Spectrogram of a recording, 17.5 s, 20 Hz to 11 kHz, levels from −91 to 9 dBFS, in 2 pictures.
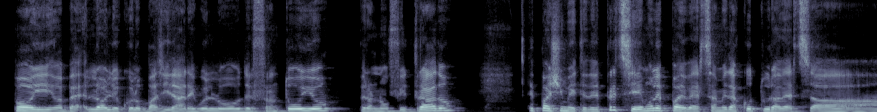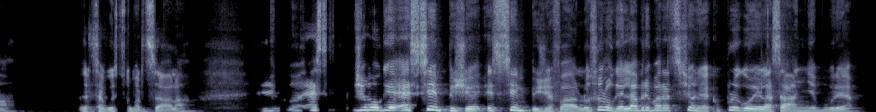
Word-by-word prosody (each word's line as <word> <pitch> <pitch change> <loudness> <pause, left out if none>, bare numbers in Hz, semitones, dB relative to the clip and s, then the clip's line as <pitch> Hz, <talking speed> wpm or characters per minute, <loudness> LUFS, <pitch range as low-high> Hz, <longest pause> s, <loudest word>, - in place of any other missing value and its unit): Poi 165 -4 +3
vabbè, 150 -3 -6
l'olio 160 -3 0
è - - -7
quello 140 0 -5
basilare, 135 0 -4
quello 130 0 -2
del 135 0 -5
frantoio, 190 +8 +1
però 150 -2 -5
non 135 0 -7
filtrato, 190 +11 -2 0.6
e 195 -2 -8
poi 210 0 +3
ci 185 -1 0
mette 155 -2 -3
del 155 +1 -6
prezzemolo 200 - +1
e 205 -1 -2
poi 185 -4 +3
versa 155 0 -3
a - - -6
metà 165 +2 -2
cottura, 180 -5 -2
versa 130 -2 -5 0.6
versa 150 -1 -5
questo 145 0 -6
Marsala. 130 -3 -3 0.8
Ehm, 190 +1 -10
può - - -15 0.2
es 265 - +2 0.2
diciamo 255 +2 +4
che 255 +1 +6
è 240 +1 +5
semplice 200 - +4
è 215 - 0
semplice 200 - +1
farlo, 145 +1 -1
solo 265 - +3
che 190 -5 +2
è - - +4
la 220 +3 +6
preparazione, 230 - -1
ecco, 150 +2 -5
pure 250 +6 0
con 215 -3 +4
le 190 - +5
lasagne, 160 -4 0
pure. 140 -2 -5
160 Hz, 170 wpm, -22 LUFS, 140-195 Hz, 0.8 s, che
